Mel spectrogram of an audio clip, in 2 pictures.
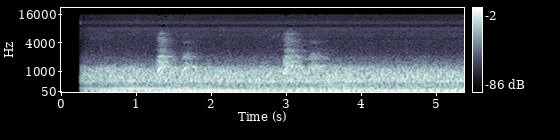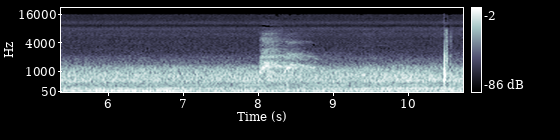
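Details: Foxes crying to one another as they communicate, outdoors: a few short, harsh calls at about one, three and eight seconds, the last one descending, over a steady low hum.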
